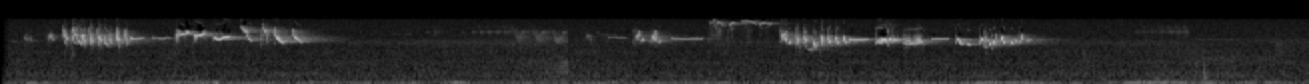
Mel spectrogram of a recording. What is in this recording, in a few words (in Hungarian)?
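Vörösbegy; Madarak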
